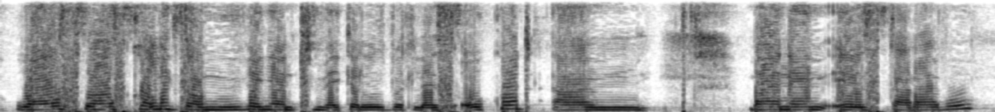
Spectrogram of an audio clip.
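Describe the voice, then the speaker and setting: A woman from South Africa facilitating a workshop in a conference room, speaking into a handheld mic in a relaxed, jokey way as she directs the audience. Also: mid-range voice, normal speed. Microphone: handheld microphone with a PA system. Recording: noisy room recording.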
